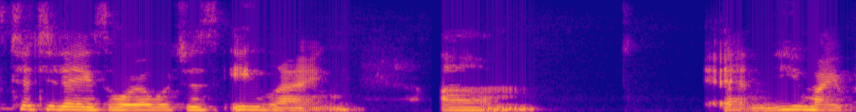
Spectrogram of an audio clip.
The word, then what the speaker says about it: ylang: people pronounce it differently I just pronounce it ailing because I know the way I can sound like an e and then we just have laying right there are various types but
